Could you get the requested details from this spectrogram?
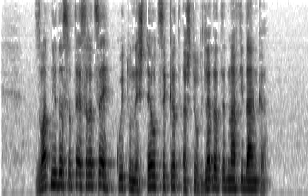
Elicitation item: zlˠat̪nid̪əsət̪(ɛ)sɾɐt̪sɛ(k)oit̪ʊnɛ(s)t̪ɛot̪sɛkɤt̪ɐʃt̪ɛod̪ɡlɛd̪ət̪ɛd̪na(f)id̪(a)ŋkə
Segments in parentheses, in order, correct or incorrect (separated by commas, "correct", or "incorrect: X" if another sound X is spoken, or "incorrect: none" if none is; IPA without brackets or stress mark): correct, correct, incorrect: ʃ, correct, correct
